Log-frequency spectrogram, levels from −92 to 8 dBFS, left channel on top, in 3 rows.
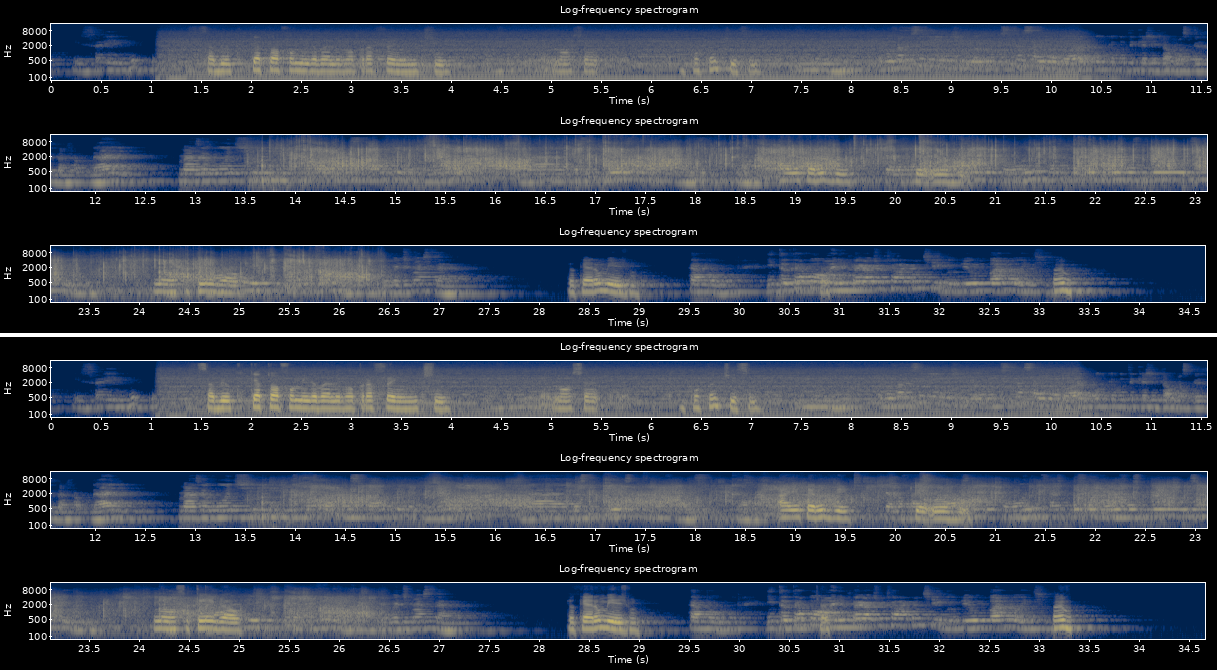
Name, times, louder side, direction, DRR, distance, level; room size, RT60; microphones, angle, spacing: voice 1, 0.2-0.9 1.3-1.8 4.3-5.1 7.4-12.4 12.8-15.7 16.2-18.1 18.4-18.8 19.9-23.7 24.2-24.4 24.6-27.2 29.5-33.2, right 1 dB, 15° right, 3.6 m, -41 dB
sound 1, 1.0-10.3, right 1 dB, 40° right, 4.3 m, -44 dB
voice 2, 1.6-4.0 4.9-5.8 6.4-7.1 18.8-19.6 20.2-20.8 24.1-25.0 28.3-29.0 30.8-30.9 33.1-33.3, right 5 dB, 55° right, 0.4 m, -29 dB
sound 2, 13.5-26.5, left 5 dB, 85° left, 1.5 m, -36 dB
23.0 x 8.5 x 4.8 m
head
